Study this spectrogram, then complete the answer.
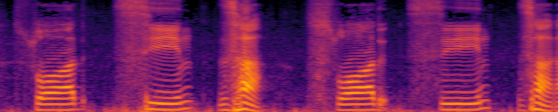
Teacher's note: নিচের দুই দাঁতের পেট দাঁতের পেট ও আগার সঙ্গে লাগাতে হবে অর্থাৎ নিচের আপনার জিহ্বার আগা নিচের দাঁতের দিকে লাগিয়ে উচ্চারণ করবেন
